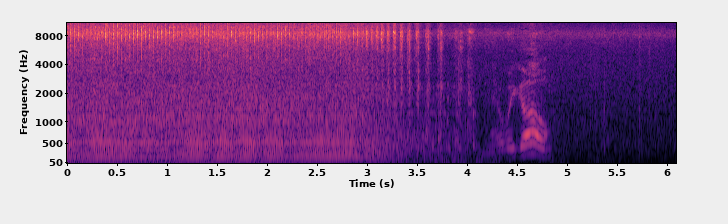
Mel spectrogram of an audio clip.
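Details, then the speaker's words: Craftsman push mower, Briggs 158cc, after cleaning carburetor and adjusting the fabricated governor spring: runs smooth and even at steady high speed, about 3000 rpm, for three seconds, then winds down and stops; sounds healthy. "okay those rpms are running around the 3000 area"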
